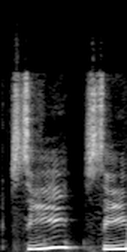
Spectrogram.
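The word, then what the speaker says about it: tsetse: ऐसे लिखा जाता है उसे सी फ्लाई। जब प्रोनाउंस करते हैं तो टी साइलेंस साइलेंस हो जाता है। सी सी मक्खी।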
